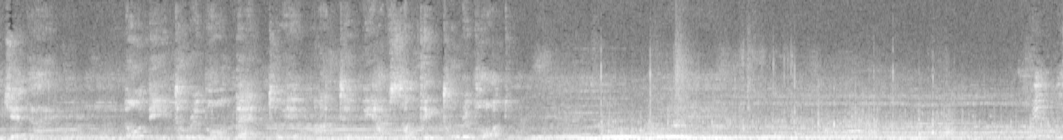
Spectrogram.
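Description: A film soundtrack playing from a television across a room: dialogue with background music, the music holding a sustained low note through the second half.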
